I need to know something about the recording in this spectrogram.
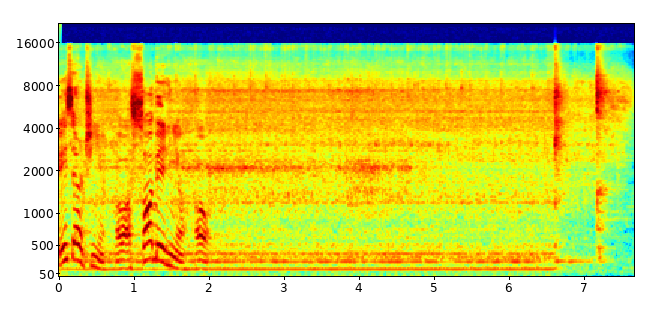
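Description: A lathe motor hums steadily, then winds down and stops.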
